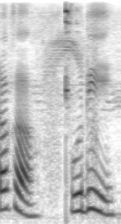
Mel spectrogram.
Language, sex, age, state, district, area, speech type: Odia, female, 45-60, Odisha, Puri, urban, spontaneous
